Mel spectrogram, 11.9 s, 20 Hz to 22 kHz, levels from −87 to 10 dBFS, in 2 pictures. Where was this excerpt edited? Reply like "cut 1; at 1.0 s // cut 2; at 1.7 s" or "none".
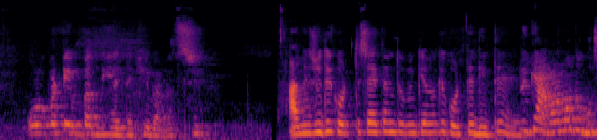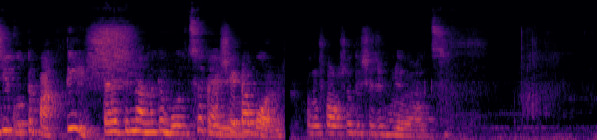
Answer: none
